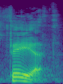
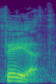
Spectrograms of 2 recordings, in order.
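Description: First: It is said in a Scottish accent. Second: The same.

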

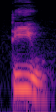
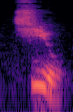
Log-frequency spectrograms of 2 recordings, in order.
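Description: First: The t is dental, Pernambuco style. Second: The t is palatalized, like ch, Bahia style.

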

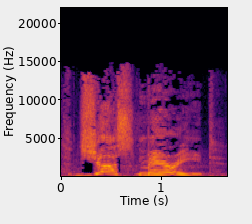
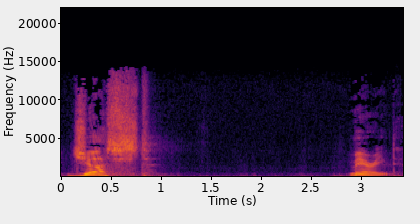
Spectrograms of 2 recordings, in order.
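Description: First: It is said in a bright, celebratory tone. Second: It is said in a flat, weary tone. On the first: They have recently wed. "maybe on their wedding day, two words were sprayed across the back of their cars" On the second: They are merely married and nothing more. "those same words still apply, just said a different way"

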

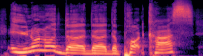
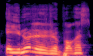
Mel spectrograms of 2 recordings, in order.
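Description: First: The words are said out loud and clearly. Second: The words are mumbled and unclear.

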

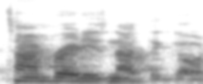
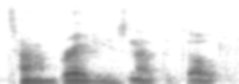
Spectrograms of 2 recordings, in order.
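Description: First: It is said at normal speed. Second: It is said slowly.

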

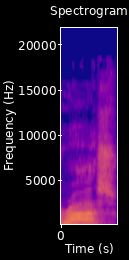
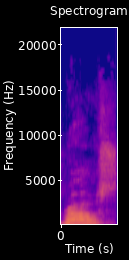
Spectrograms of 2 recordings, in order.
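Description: First: The name rhymes with boss. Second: The name rhymes with house. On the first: The speaker calls it wrong. "Not Ross" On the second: The speaker calls it right.

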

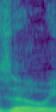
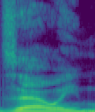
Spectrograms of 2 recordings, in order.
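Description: First: The name is said as Zoe. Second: The name is said as Zowie. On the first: The speaker calls it right. "but it's really Zoe" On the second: The speaker calls it wrong. "We said Zowie"

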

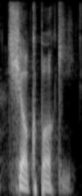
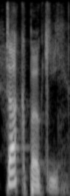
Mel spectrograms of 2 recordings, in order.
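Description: First: The word begins with a ch sound. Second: The word begins with a t sound. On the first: The speaker calls it wrong. "with like a ch" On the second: The speaker calls it right. "it's actually pronounced"

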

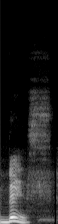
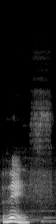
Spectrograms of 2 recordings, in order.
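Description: First: It starts with a hard, full b sound. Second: It starts with a soft, gentle b sound. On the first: The speaker calls it wrong. "não é Bs" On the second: The speaker calls it right. "mas é um B assim mais suave"

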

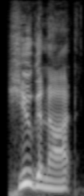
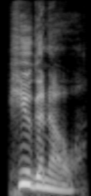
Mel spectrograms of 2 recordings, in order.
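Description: First: The word is given an American pronunciation. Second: The word is given a British pronunciation. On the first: "the Americanized word Huguenot" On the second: "the British pronunciation is Huguenot"

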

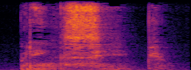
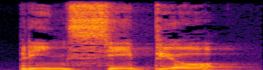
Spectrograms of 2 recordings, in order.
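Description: First: The word is said very softly. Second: The word is said very loudly.

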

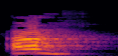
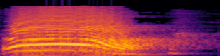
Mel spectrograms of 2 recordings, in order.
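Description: First: It is a weak, quiet shout. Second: It is a full, loud shout.

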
